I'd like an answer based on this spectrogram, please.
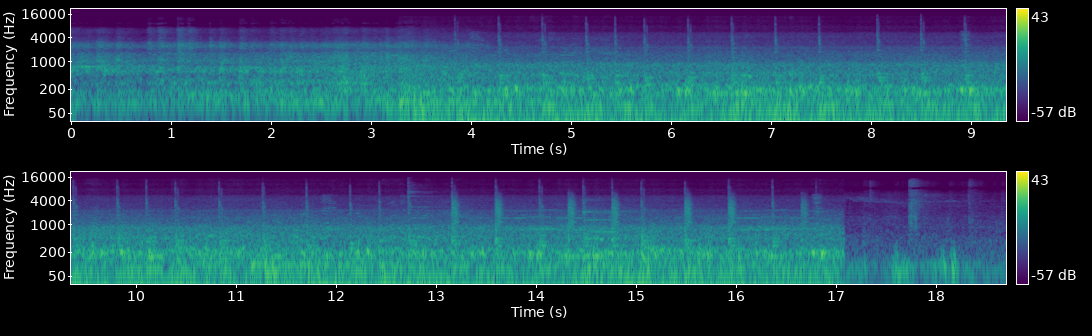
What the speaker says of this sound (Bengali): কক্সবাজার অভিমুখী আন্তনগর পর্যটক এক্সপ্রেস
